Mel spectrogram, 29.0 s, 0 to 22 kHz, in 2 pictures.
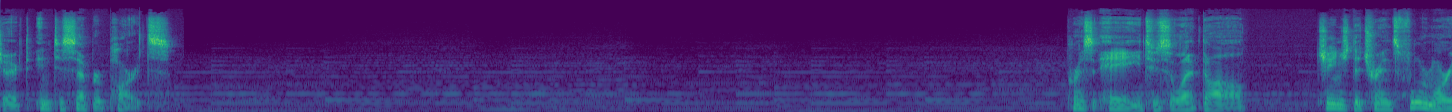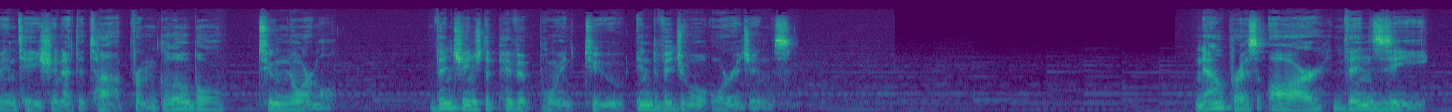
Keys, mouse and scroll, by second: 1.1 click, 2.0 g, 5.4 ctrl+z, 6.2 middle click, 10.8 a, 16.7 click, 26.3 r.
